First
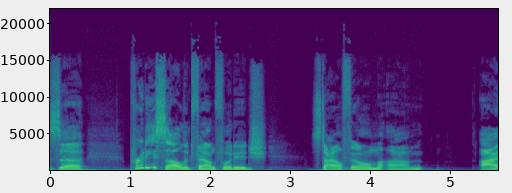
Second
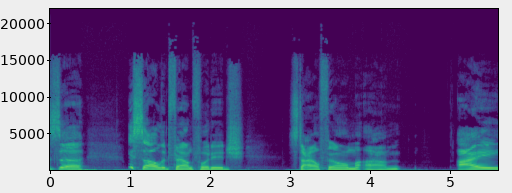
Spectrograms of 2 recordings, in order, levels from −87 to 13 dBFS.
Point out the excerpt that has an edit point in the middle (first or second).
second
